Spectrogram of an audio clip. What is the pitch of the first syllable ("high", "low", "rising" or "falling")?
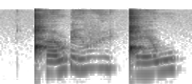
rising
